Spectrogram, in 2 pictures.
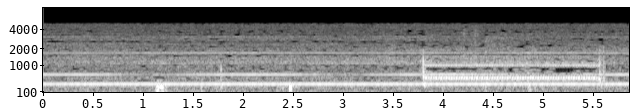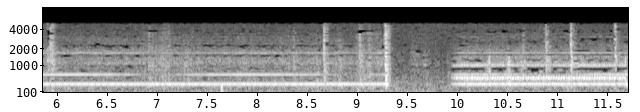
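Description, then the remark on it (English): A telephone ringing tone heard over a phone line during a call to a television station in Washington, with two long tonal bursts separated by a pause, over a steady electrical hum and faint ticking. No one speaks. “It's ringing.”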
